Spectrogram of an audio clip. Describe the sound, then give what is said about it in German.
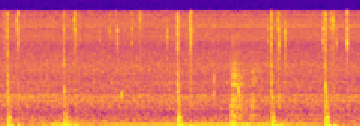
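Scattered computer keyboard key presses, including Shift and S pressed to solo a VoiceOver track while editing audio, sharp clicks at irregular intervals over a steady low electrical hum, fairly quiet, with no talking. “stellen wir VoiceOver solo mit ähm, Umschalt und S, damit.”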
